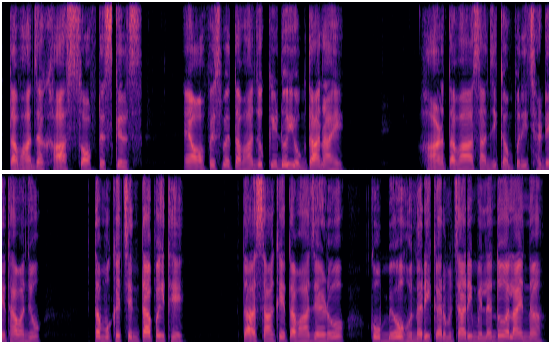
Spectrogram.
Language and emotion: Sindhi, fearful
